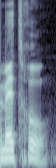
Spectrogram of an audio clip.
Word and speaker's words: métro: And the French R is in the middle of métro, so it sounds like you're clearing your throat.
